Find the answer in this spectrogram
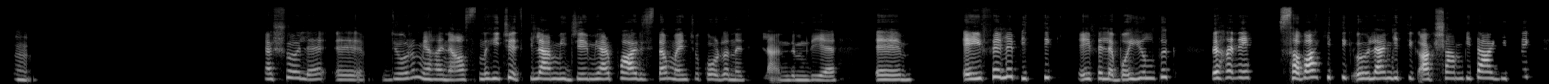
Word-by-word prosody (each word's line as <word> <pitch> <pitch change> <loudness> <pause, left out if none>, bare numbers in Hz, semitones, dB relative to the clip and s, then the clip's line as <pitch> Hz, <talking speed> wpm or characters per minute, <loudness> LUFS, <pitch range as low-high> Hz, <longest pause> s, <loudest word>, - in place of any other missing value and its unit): Hı. 215 -2 -7 2.4
Ya, 250 - -2
şöyle, 250 -4 -6
eee, 215 -1 -7 0.3
diyorum 270 +6 -6
ya, 240 -1 -1
hani, 225 -3 -1
aslında 225 +3 -4
hiç 265 +2 -3
etkilenmeyeceğim 255 -2 +1
yer 255 0 +2
Paristi 255 -3 +2
ama 255 -3 -1
en 225 - -1
çok 250 +1 -18
oradan 235 -1 -4
etkilendim 200 0 -6
diye. 195 -2 -3 0.4
Emm, 220 0 +2 0.5
Eyfel'e 315 +8 +5
bittik, 275 +4 -5 0.2
Eyfel'e 250 -1 -1
bayıldık 285 +8 -3 0.3
ve, 285 - +9
hani, 305 0 +3 0.3
sabah 325 +2 +5
gittik, 320 -1 -6
öğlen 275 +3 +4
gittik, 290 0 -6
akşam 275 +3 +2
bir 280 -2 -7
daha 295 -1 +5
gittik. 285 +7 -10
255 Hz, 130 wpm, -24 LUFS, 225-285 Hz, 2.4 s, ve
